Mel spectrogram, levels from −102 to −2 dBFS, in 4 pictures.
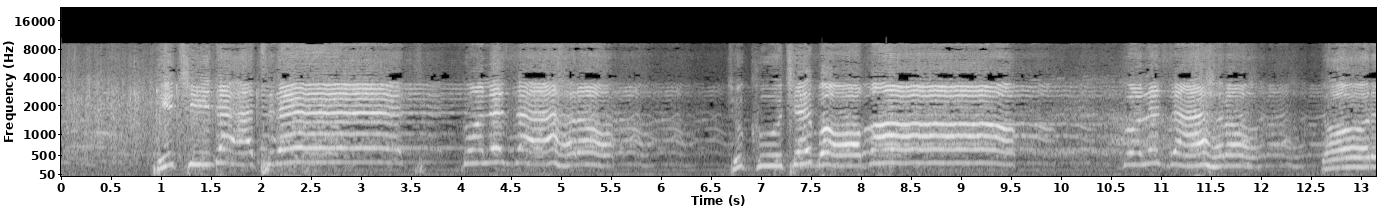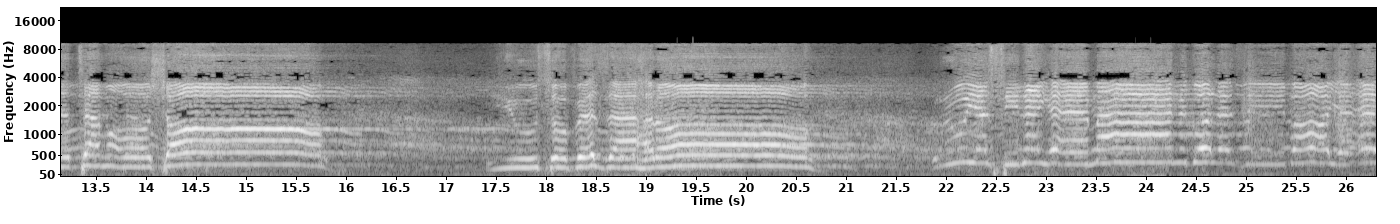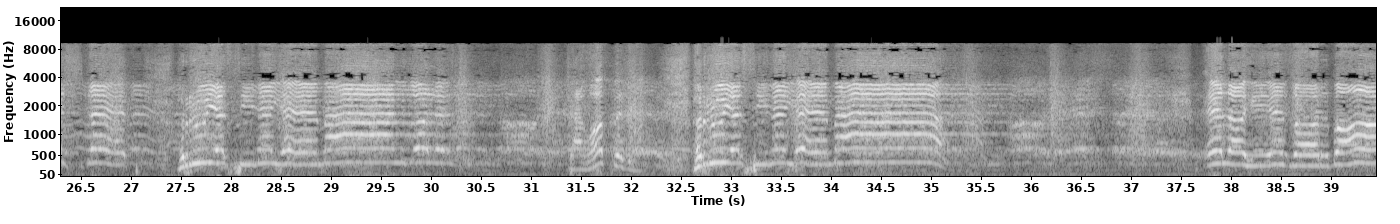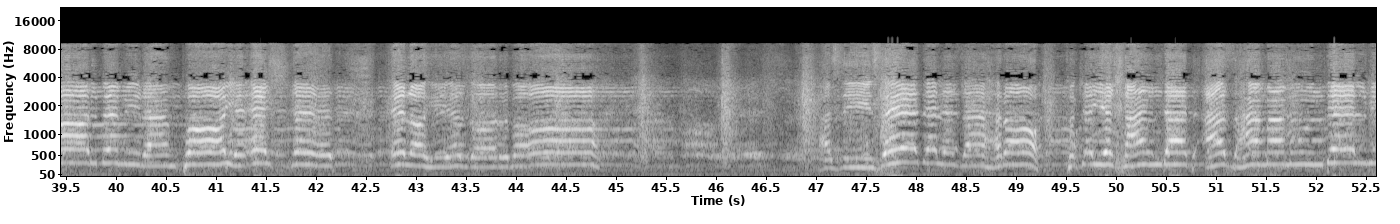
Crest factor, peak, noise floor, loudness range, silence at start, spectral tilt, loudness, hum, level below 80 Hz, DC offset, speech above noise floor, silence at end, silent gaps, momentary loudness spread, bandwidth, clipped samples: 14 dB; 0 dBFS; -38 dBFS; 5 LU; 0 s; -1 dB/octave; -12 LUFS; none; -48 dBFS; under 0.1%; 25 dB; 0 s; none; 17 LU; 9.6 kHz; under 0.1%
